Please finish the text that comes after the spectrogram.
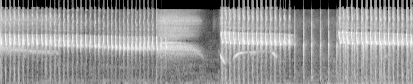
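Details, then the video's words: Asian pied starling singing a 'tembakan' song filled with cililin-style phrases: long runs of fast, sharp high chips about four per second, broken by a short hiss, a brief gap and a few slurred whistles, then the rapid chipping resumes. "JALAK SUREN TEMBAKAN ISIAN CILILIN"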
